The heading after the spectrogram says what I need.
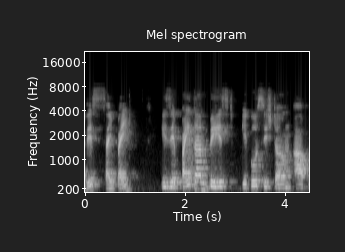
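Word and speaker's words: SciPy: go try to observe here the Skippy Skippy pronounced as like this Syfy is a python-based ecosystem of open source software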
